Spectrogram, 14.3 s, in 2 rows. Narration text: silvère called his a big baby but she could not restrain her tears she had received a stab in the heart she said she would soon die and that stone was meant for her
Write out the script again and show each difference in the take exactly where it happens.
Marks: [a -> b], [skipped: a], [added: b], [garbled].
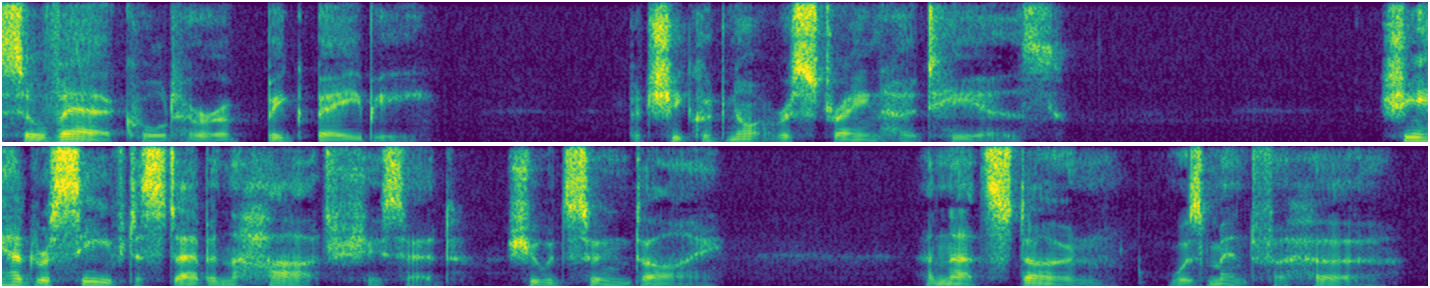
silvère called [his -> her] a big baby but she could not restrain her tears she had received a stab in the heart she said she would soon die and that stone was meant for her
